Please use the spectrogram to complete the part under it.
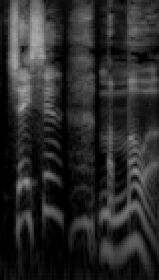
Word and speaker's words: Jason Momoa: Anyways, we're taking you guys to the underworld world of the Seven Seas, Aquaman, starring Jason Momoa. Did I say it right? – Yep.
